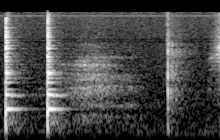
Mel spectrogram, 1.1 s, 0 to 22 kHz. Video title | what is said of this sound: How To: Apply a Clear Bra Protector to Glass Headlight Lens for an E38 BMW 7 series | still sounds like glass looks like glass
